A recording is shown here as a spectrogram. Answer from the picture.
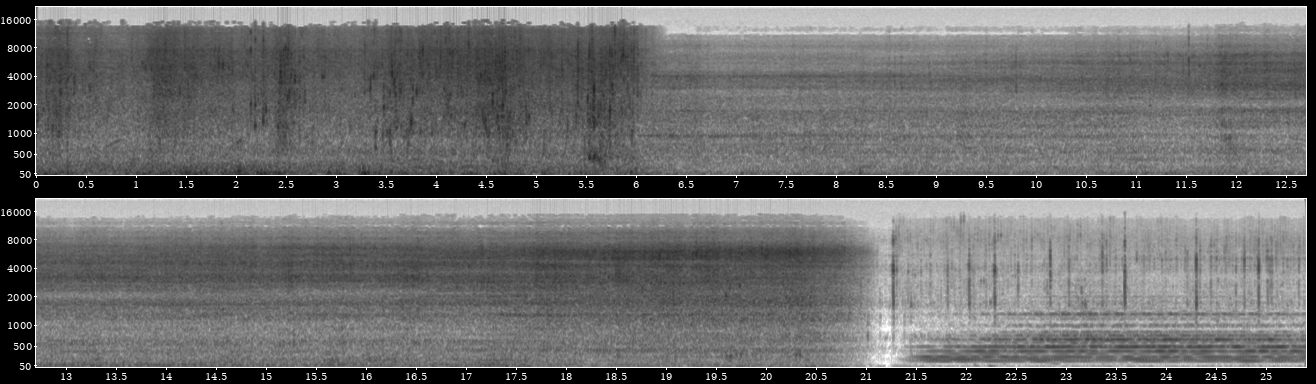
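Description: Wind buffeting the microphone over lapping shallow water for about six seconds, then a quieter steady outdoor hiss with faint background music. About three seconds before the end the sound drops out briefly and soft background music with held notes takes over.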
